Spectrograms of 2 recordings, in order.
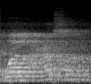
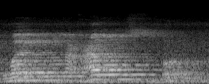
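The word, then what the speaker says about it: والعصر: Nggak boleh dibaca wal asr, nggak boleh. Jadi gimana caranya supaya kita baca, ya, roknya jangan sampai ketinggalan. Agak susah loh. Jadi semua ujungnya rok. Semua ujungnya rok. Jadi dibacanya gimana? Wal aus, gitu.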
